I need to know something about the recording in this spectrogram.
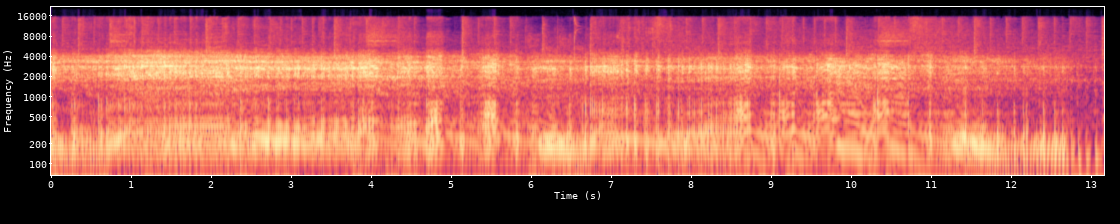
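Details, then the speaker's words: Yamaha RX King two-stroke, 2003, stock: even crisp two-stroke buzz rising and falling with throttle blips, no knocking or rattle; smoother than the older 2002 bike. "Nah, untuk suara mesinnya ini lebih halus dari yang tadi, karena secara sekilas umurnya motor ini juga lebih muda dari yang motor yang tadi."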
